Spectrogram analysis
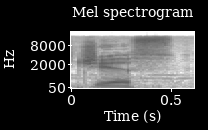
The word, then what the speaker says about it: GIF: oh but jonas in that case and it's jiff in that gif yeah boom you will be doing it wrong new question yeah everything it is jiff uh what puts the princess to sleep in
